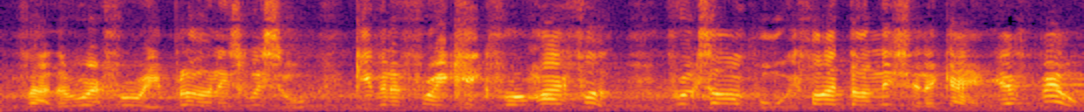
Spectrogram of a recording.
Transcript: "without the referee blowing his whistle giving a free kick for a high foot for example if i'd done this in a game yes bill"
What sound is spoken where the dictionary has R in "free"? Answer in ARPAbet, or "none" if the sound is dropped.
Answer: R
